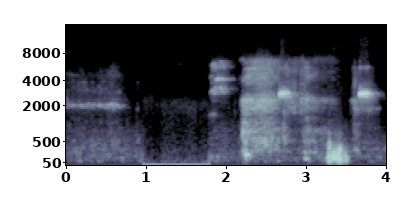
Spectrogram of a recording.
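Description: A woman breathing hard during knee push-ups: faint at first, then loud, breathy exhalations through the second half.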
